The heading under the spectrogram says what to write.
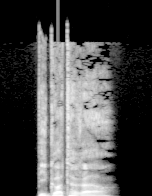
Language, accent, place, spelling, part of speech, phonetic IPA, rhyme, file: German, Germany, Berlin, bigotterer, adjective, [biˈɡɔtəʁɐ], -ɔtəʁɐ, De-bigotterer.ogg
- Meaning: inflection of bigott: 1. strong/mixed nominative masculine singular comparative degree 2. strong genitive/dative feminine singular comparative degree 3. strong genitive plural comparative degree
